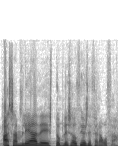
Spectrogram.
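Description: A woman's voice: mid-range voice, animated, normal speed. A woman with an accent from Spain presenting a radio events listing, read out as announcements. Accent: Spanish from Spain. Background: music bed.

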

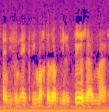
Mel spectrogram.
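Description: Low-voiced coarse stagehand. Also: male voice, fairly even intonation, quick pace, a little mellow, slight background noise. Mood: bitter, scornful. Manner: blunt, crude, colloquial. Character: blunt, coarse, resentful male stagehand. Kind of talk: radio drama acting.

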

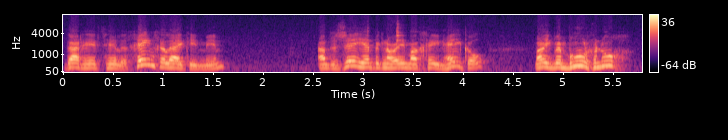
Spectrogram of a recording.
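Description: An actor playing a hot-headed, indignant young drifter in love in a Dutch radio play. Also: male voice, high-pitched, expressive, moderate pace, highs cut off. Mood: aggrieved. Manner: indignant, bantering, protesting.

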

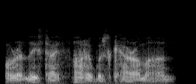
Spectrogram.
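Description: A man voicing a frail, cold male mage in a storybook, with a soft, shattered whisper and calm, deliberate menace. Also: on the low side, slightly rough, no room sound, phone-quality sound. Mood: calm, bitter.

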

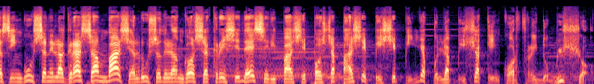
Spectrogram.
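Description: A man playing a bombastic variety-theatre poet who declaims absurd verse in a grandiose, drawn-out, mock-tragic manner for radio theatre. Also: sits high, darkish tone. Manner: grandiose, over-emphatic, drawn-out delivery with piled-up lists.

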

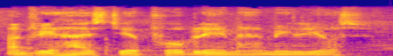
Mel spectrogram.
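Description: An actor playing a laconic, world-weary, sardonic private detective in a hard-boiled German radio play, dry and deadpan. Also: male voice, low-pitched, moderate pace, faint music behind, close to an everyday voice. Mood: curt.

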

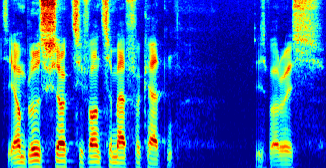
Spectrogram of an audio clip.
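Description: An actor playing a reticent young farmer's son with a Bavarian accent, answering plainly in a radio play. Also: male voice, low voice, normal speed, a little mellow, smooth. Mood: guarded. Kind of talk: 1970s German radio play acting.

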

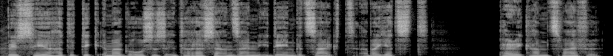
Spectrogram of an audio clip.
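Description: An actor narrating a true-crime radio drama in a sober, scripted storytelling manner. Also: male voice, deep voice, normal speed.

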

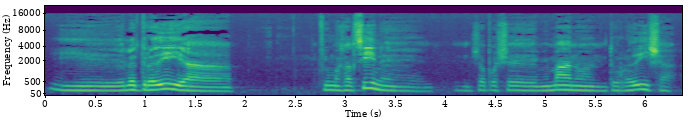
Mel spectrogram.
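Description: Man acting lovestruck Argentine man, mellow higher voice. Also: takes it slowly. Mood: tender, nervous. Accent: Argentine, Buenos Aires. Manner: hesitant, earnest. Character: lovestruck, insistent man, tender and awkward. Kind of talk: amateur radio theatre acting.

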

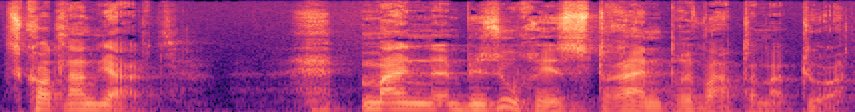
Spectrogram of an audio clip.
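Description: An actor playing a polite, formal, sceptical English police gentleman in a German radio drama. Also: mid-range voice, big pitch swings, takes it slowly, creaky, exaggerated voice. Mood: polite, puzzled.

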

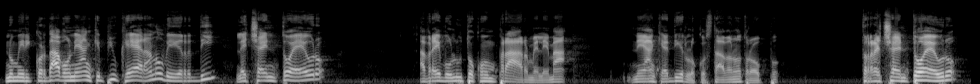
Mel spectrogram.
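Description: A man's voice: on the high side, animated, moderate pace, fairly bright tone. A man in his late twenties performing a satirical radio comedy monologue, theatrical and mock-nostalgic, with rhetorical questions and hesitant repetitions. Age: late 20s.

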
